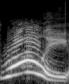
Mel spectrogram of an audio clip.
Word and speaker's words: Raleigh: No, it is pronounced Raleigh. Raleigh. Because Leigh is Lee.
